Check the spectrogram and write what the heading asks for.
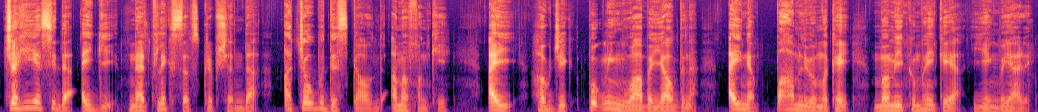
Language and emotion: Manipuri, happy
